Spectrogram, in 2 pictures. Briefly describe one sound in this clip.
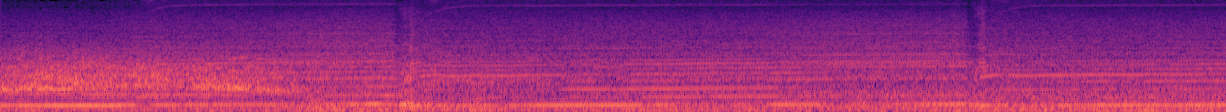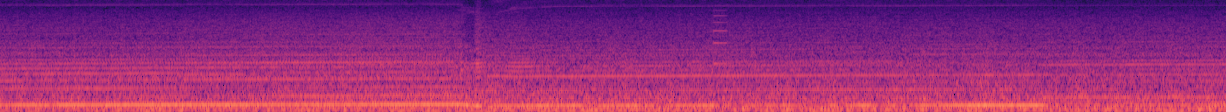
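A racing car engine roars at high, steady revs.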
